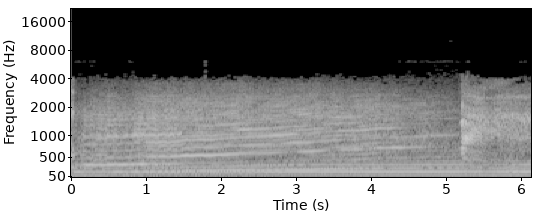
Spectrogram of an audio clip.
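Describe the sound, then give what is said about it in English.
A car engine revs steadily with rising and falling harmonic tones, then a brief burst of noise as another vehicle seems to sweep past near the end. No one speaks. “He's going to pass you. Impossible. Not only possible, but there he goes.”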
